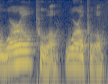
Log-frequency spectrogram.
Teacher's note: as I move from the rounded ooh to the dark dark uh ooh ooh we just naturally link those two with a rounded glide of a w sound · main stress on whirl, whirlpool, but enough length and clear vowel on pool to get all of those sounds that are happening.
